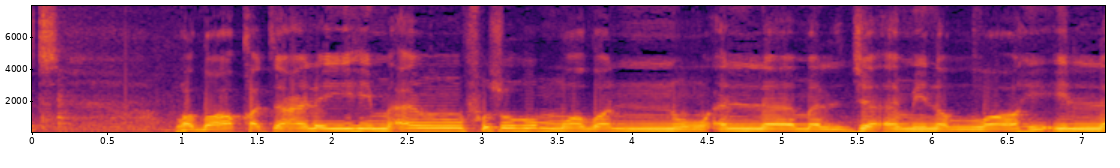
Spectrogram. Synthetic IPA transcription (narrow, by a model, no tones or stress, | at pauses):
t̪ | wɑd̪ˤɑːqɑt̪ʕalajhɪmʔanfʊsʊhʊmwɑðˤɑnːuːʔanːaːmald͡ʒaʔamɪnalˤːɑːɦɪʔɪlː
